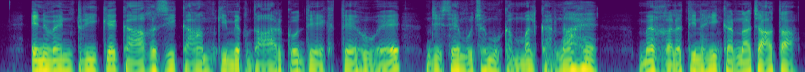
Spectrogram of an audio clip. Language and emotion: Urdu, fearful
